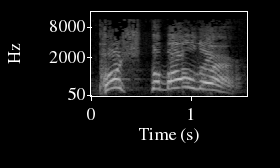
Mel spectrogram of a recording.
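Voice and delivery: high, slow, drawn-out command; voice of Hashem. Acted. Hashem orders Yankel the farmer, booming drawn-out command. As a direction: call it out from the heavens. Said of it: "he hears a voice".

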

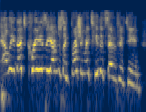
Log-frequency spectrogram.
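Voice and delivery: high, loud objection to brother; incredulous protest. Retold or imitated. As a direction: protest in shrieky disbelief. Protests the early start.

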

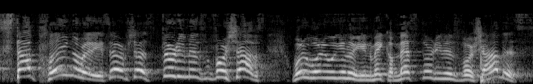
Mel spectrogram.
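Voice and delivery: stressed parent yelling at children to stop playing; harsh scolding. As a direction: snap at the kids in a rush before Shabbos. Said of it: "his mother never spoke like that".

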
